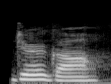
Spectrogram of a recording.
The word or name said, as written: durgah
